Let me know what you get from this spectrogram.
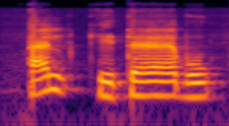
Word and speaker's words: الكتاب: أنتبه أن لا أزيد في ضمة الباء، فلا أقول بو الكتاب، ولكن أقول الكتاب ذلك الكتاب. – أنتبه عند النطق بالباء لا أقول بو ولكن أقول بو. – ما الفارق بين النطقين؟ – الجهر في الباء. – الجهر في الباء. – نعم لا أقول بو لكن أقول بو.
